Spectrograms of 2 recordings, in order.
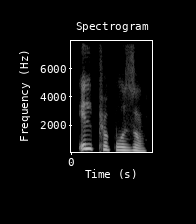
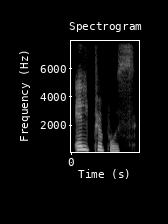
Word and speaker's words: il propose: For example, if you read these words, most of the students pronounce it as il proposons. which is totally incorrect. It should be il propose.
